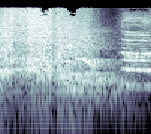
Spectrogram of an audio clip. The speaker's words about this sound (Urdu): پوری طاقت کے ساتھ نعرہ حیدری حیدری حیدری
